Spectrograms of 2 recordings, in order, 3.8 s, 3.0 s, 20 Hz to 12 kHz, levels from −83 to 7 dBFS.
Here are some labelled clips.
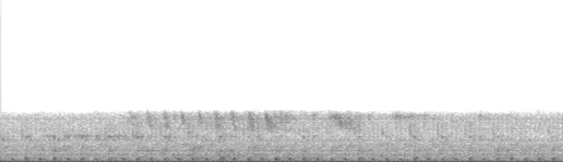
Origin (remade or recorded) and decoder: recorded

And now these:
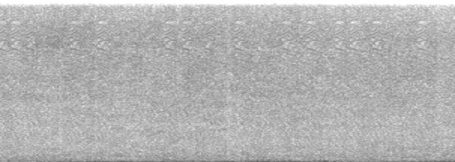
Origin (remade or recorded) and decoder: remade, codec, SNAC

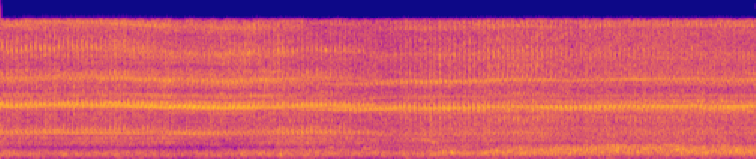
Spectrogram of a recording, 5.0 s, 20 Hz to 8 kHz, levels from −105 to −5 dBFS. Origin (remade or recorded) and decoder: recorded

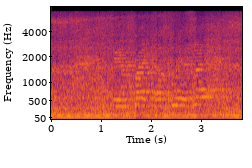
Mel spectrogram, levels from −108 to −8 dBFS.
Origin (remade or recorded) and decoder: recorded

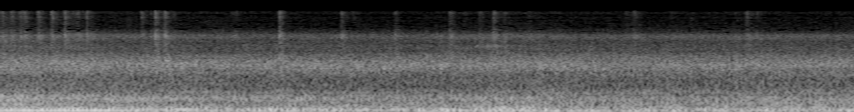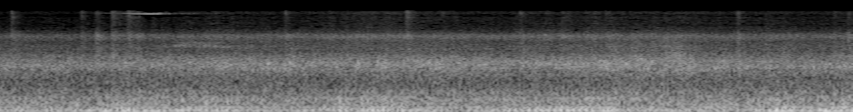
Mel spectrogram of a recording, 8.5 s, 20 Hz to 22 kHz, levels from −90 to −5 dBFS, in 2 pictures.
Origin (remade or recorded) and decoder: recorded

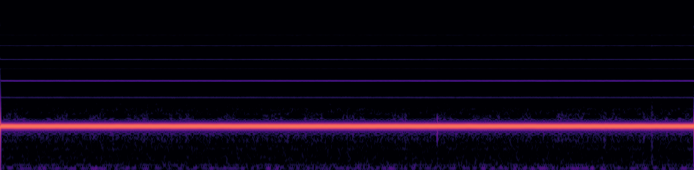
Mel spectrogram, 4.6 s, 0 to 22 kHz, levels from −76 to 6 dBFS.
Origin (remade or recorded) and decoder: recorded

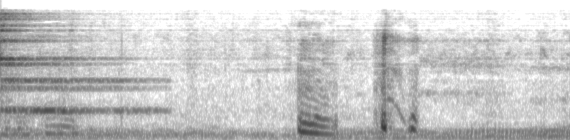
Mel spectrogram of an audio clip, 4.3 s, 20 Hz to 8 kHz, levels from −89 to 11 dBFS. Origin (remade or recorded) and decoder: remade, vocoder, WaveNeXt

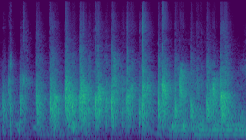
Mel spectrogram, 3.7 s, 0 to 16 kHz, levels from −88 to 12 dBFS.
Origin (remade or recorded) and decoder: remade, vocoder, Vocos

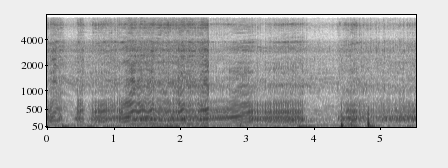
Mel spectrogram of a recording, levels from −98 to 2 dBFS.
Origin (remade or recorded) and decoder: recorded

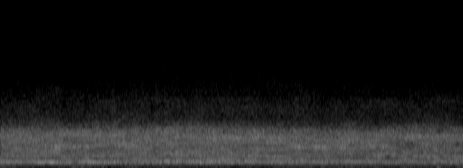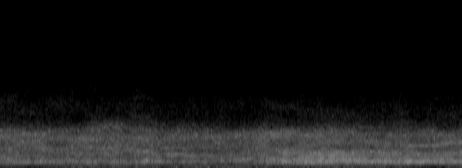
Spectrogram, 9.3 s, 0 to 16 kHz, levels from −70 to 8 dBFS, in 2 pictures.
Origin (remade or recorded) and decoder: remade, codec, SNAC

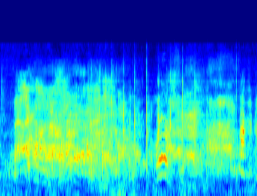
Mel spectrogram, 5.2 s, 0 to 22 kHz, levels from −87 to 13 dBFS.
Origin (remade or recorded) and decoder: remade, codec, SNAC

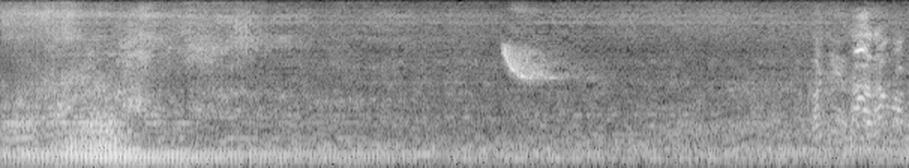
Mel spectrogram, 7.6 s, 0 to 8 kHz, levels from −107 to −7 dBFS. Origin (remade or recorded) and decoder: remade, autoencoder, DAC-VAE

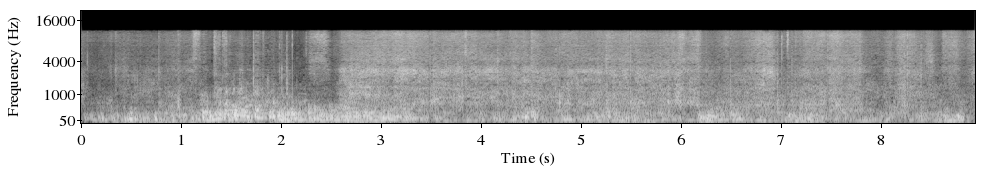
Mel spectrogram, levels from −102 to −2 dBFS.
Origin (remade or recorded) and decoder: remade, codec, SNAC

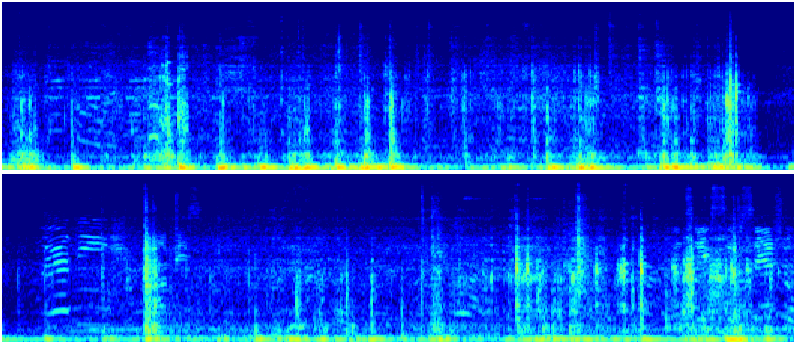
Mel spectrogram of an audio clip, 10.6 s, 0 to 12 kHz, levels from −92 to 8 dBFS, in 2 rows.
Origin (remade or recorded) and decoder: recorded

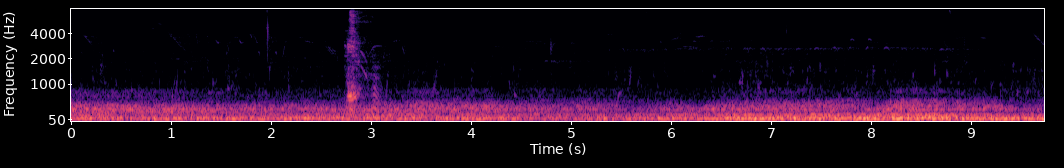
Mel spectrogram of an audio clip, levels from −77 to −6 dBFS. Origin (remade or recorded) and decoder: recorded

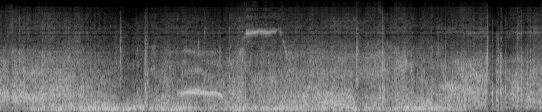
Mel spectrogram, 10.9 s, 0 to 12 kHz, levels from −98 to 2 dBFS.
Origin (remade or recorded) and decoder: remade, codec, HILCodec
